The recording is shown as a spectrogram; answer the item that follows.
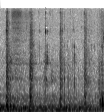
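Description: Close-up crunching and chewing of thin, fried spiral potato chips, a run of irregular crackles.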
